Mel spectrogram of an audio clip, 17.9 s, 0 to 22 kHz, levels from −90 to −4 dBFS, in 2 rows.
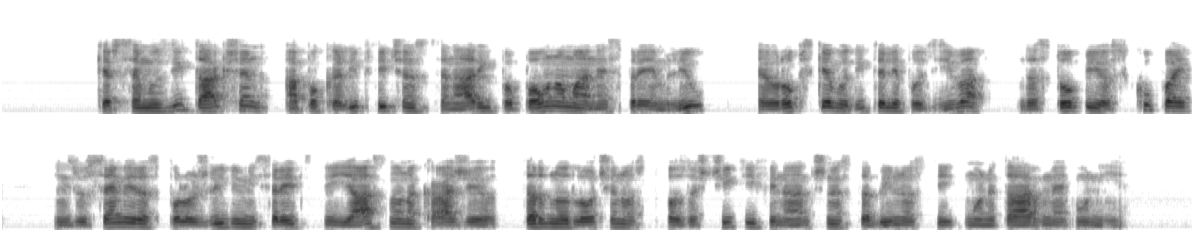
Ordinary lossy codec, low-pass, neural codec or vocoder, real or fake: none; 5.4 kHz; none; real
